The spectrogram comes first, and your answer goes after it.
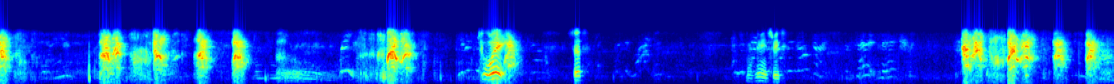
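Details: A male Yorkshire Terrier guarding a box of sweets gives sharp, high yapping barks in bursts, with low grumbling growls between, while a person talks.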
